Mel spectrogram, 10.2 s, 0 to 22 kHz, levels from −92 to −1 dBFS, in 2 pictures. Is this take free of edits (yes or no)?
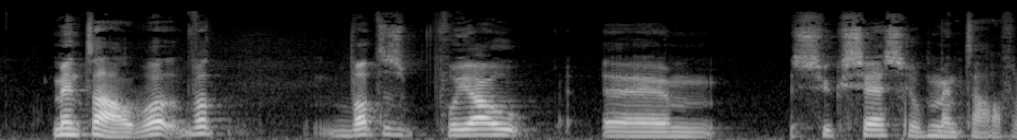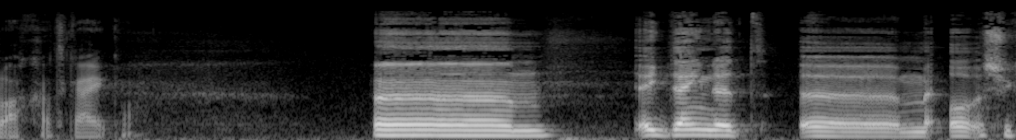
no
